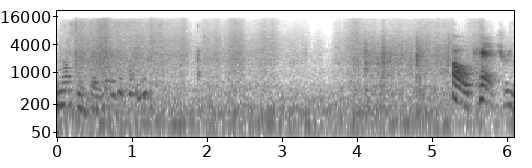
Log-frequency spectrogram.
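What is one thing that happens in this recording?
Paper rustles as a bag is handled.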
